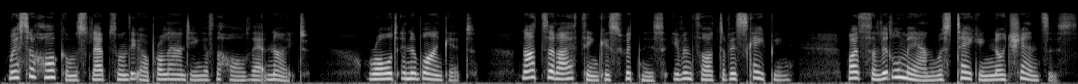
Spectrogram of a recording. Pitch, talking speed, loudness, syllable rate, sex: 235 Hz, 185 wpm, -19 LUFS, 5.2 syllables/s, female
